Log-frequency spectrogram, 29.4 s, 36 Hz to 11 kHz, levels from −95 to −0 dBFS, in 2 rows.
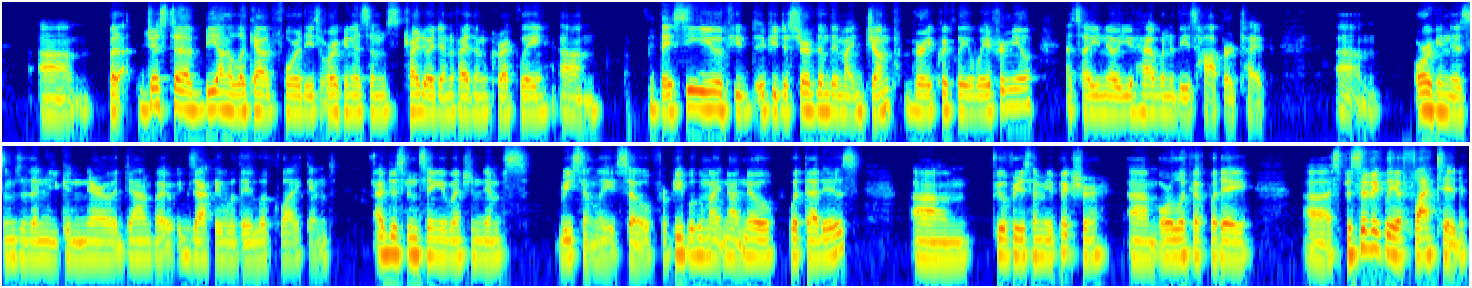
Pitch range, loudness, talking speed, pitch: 115-130 Hz, -31 LUFS, 200 wpm, 125 Hz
